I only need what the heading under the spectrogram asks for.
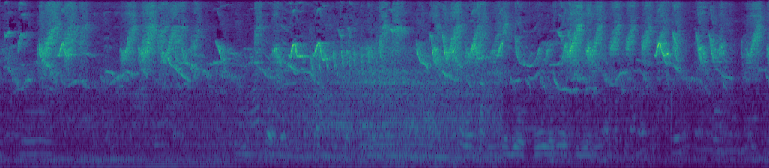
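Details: Several caged kapas tembak bulbuls in a Bonjol, Pasaman Timur singing competition pour out rapid, overlapping chattering phrases, while an announcer's voice rises briefly in the middle.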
